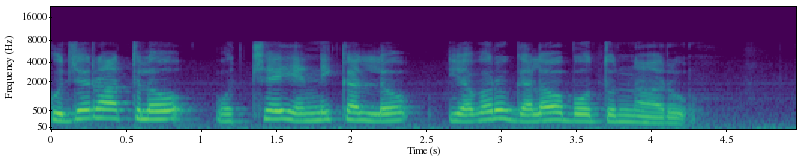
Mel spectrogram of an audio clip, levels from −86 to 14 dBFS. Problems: constant background noise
